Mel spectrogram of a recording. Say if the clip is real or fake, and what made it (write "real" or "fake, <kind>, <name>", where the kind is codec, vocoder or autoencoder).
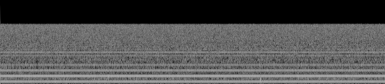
real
